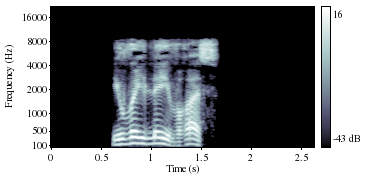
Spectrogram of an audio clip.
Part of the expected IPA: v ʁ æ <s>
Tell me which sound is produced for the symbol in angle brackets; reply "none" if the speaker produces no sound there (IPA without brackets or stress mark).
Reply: s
